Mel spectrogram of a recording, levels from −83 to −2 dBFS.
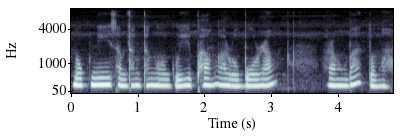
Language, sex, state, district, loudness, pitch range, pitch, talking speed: Garo, female, Meghalaya, West Garo Hills, -14 LUFS, 185-205 Hz, 190 Hz, 85 wpm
